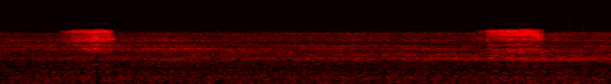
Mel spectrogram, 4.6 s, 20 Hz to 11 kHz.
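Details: Barn owl nest in the small hours of 3 November 2015, male bringing a big mouse and owlets being fed; two rough, breathy screeches about three seconds apart against faint steady noise.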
